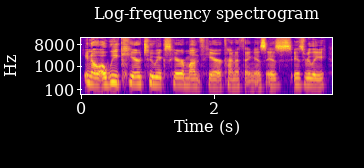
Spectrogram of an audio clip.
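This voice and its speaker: A woman's voice: sits low, brisk, fairly bright tone, no echo, studio quality. A woman co-hosting a podcast in casual chat, playful and joking, loose with swearing. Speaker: podcast co-host.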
